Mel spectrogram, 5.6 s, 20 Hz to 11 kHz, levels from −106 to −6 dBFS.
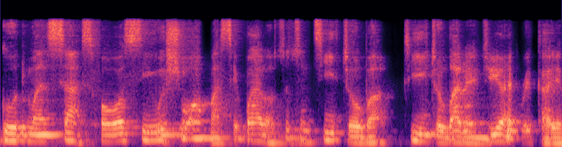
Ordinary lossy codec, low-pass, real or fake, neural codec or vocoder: none; 7.2 kHz; fake; codec, 16 kHz, 1 kbps, X-Codec, HuBERT features, trained on balanced general audio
